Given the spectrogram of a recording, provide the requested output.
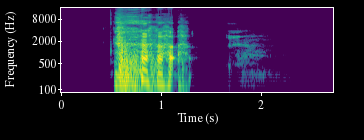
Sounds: Laughter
